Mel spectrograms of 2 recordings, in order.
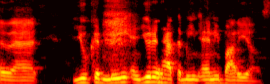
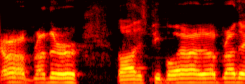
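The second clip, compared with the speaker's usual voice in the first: put-on celebrity voice, casual and chatty; 2 semitones higher than usual. Retelling a convention wait, imitating Hulk Hogan. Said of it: "Hulk Hogan is there, and he's, like, talking".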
